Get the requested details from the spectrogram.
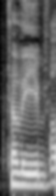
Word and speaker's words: Tlaib: How do you pronounce that last Tlaib. – Name? Tlaib. – Although it is spelled T-L-A-I-B.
